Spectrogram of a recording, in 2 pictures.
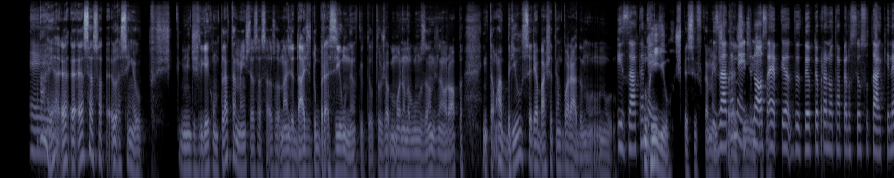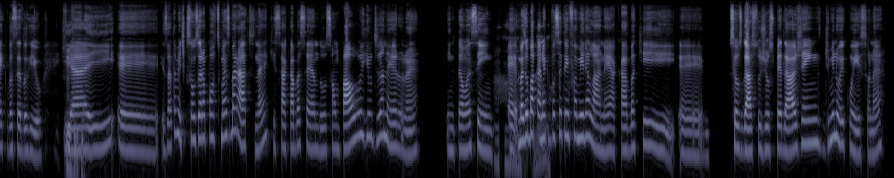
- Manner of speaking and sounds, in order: other noise; laugh; other background noise
- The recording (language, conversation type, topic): Portuguese, advice, Como planejar férias boas com pouco tempo e pouco dinheiro?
